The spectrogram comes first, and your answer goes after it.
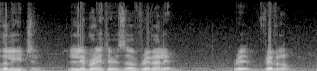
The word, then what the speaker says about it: Rivellon: Rivellon. From Oldenburg, what do I know? Rivellon. No. Rivellon. That's actually Norwegian pronunciation of that word.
